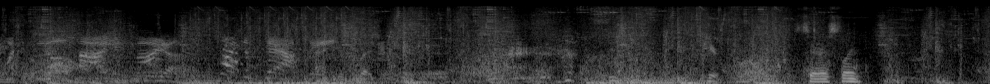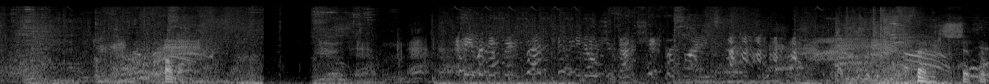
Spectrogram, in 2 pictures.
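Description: Swords clash and slash with loud impacts in a fast fight.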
